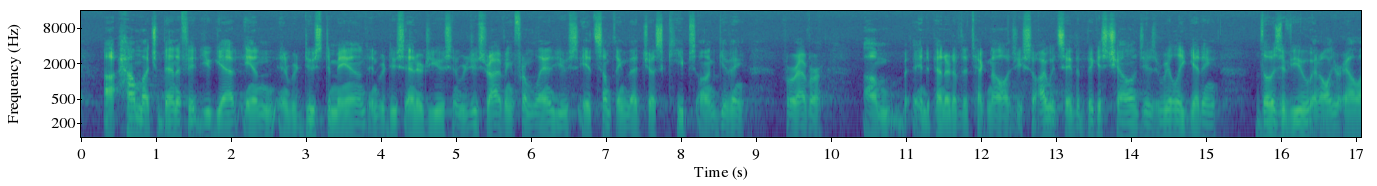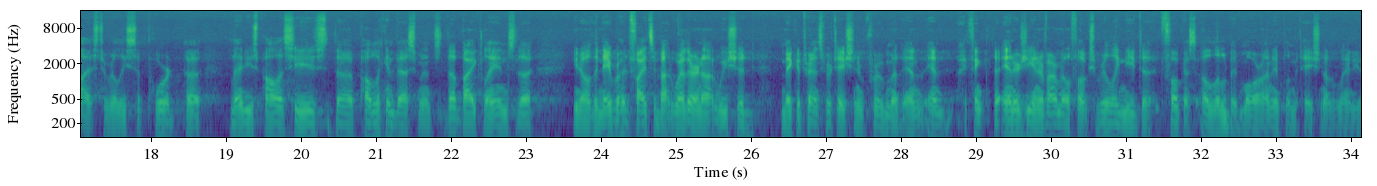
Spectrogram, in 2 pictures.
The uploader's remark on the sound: The best of live interviews from GreenBiz events.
